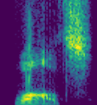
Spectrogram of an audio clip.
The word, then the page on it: waltz: American English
